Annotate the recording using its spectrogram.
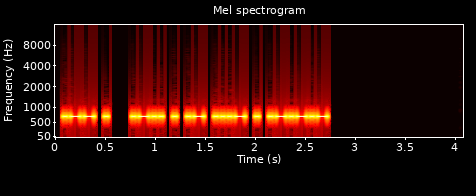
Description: Morse code, heard as a keyed tone, about 34 wpm, 700 Hz. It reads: WE LEAVE.
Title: Sentences from Top 1000 Words - Review Part 5 - 35wpm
